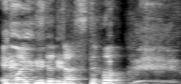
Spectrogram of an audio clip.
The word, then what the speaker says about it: Bites the Dust: Zadusto. You gotta say it right. Bites the dust.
